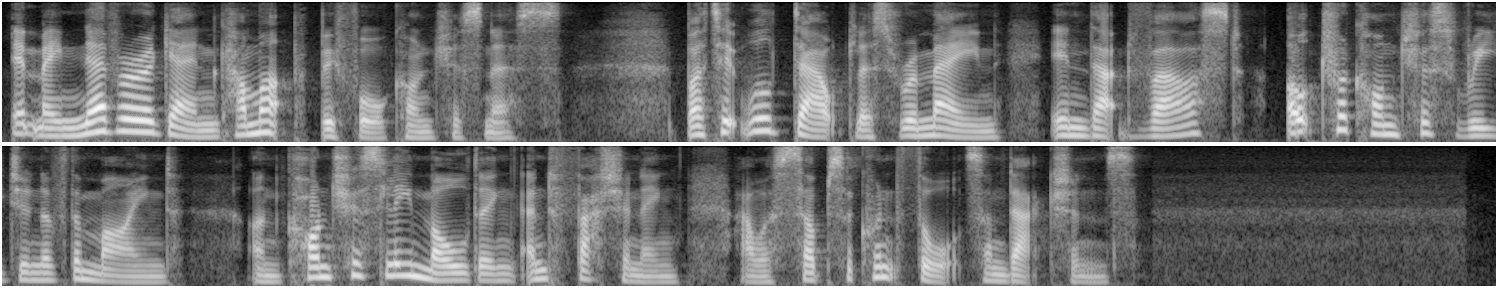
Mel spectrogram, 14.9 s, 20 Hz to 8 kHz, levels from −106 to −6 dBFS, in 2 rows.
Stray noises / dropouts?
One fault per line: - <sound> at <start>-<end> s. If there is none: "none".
none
